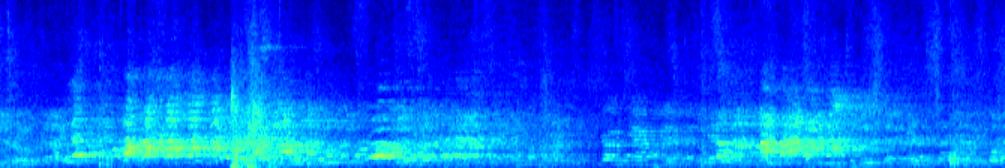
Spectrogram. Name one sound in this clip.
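Young women talk in a large echoing hall.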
